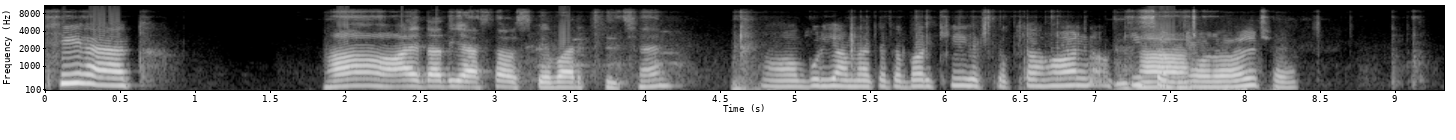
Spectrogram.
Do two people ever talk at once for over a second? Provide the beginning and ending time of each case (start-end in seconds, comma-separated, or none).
none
